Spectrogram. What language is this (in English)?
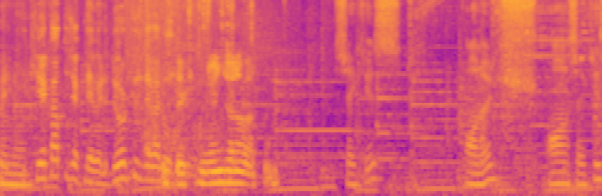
Turkish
